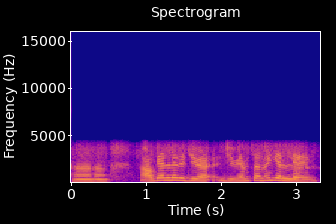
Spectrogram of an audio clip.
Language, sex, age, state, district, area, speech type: Goan Konkani, female, 18-30, Goa, Ponda, rural, conversation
